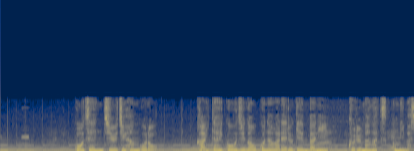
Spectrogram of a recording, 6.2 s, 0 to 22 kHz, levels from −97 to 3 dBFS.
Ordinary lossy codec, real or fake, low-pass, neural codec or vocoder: none; real; none; none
